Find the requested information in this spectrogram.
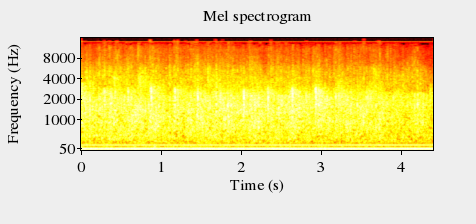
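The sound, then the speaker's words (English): An audience breaks into steady applause, a dense, even patter of many hands clapping that holds at a moderate level throughout, with no talking over it. “It's good to clap for marriage.”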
